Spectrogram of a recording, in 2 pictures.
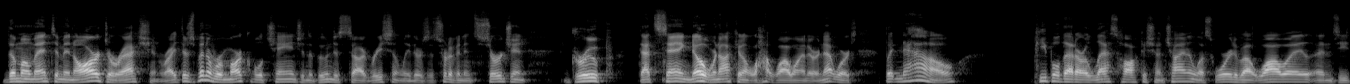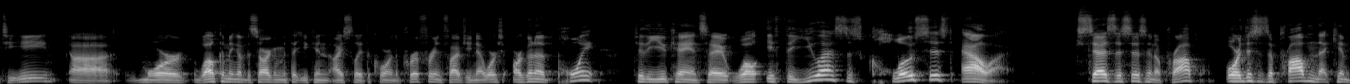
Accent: American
